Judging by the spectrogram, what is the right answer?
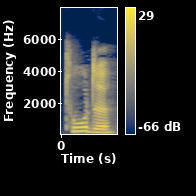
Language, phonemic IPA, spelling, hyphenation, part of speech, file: German, /ˈtoːdə/, Tode, To‧de, noun, De-Tode.ogg
- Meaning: 1. dative singular of Tod 2. nominative/genitive/accusative plural of Tod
